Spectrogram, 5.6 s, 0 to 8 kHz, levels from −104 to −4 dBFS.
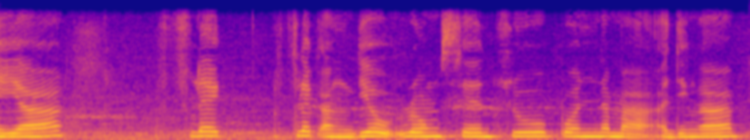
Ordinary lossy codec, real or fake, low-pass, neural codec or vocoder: none; real; 7.2 kHz; none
